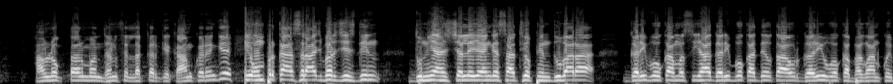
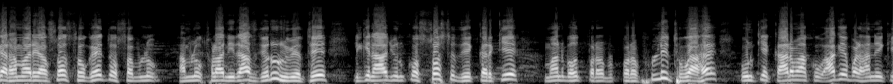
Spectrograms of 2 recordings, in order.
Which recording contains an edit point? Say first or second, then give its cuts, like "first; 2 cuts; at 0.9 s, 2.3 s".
first; 1 cut; at 2.5 s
